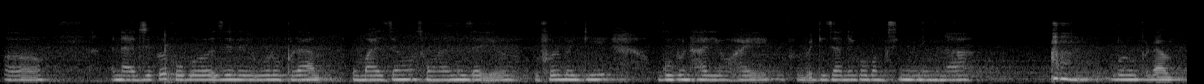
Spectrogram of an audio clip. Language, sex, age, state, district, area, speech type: Bodo, female, 18-30, Assam, Chirang, rural, spontaneous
